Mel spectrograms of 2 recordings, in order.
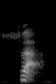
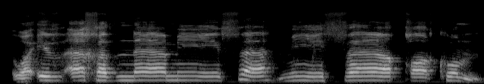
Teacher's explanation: Jadi kayak digigit ujung lidah kita, tapi didorong pakai udara dengan keras, sa. Ya. Biasanya kalau ditulis sama bahasa Inggris, th, pakai t lalu h, sa.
